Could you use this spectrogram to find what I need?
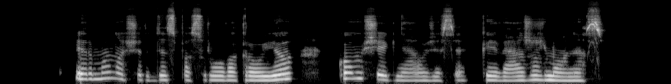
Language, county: Lithuanian, Kaunas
